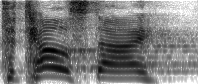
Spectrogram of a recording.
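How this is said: It is said as a servant's dutiful report.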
